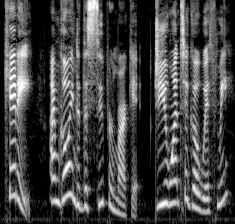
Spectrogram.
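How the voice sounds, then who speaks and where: Woman, listening-test dialogue reader, very animated pitch, bright tone, clear teaching delivery. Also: brisk.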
